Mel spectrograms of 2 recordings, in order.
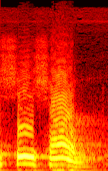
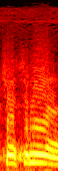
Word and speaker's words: شیشان: اسی طرح ایک ریاست تھی اسلامی شیشان، جسے وہ چچنیا لکھتے پڑھتے ہیں انگریزی میں. چچنیا اس کا اصل تلفظ نہیں ہے، اصل تلفظ شیشان ہے.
